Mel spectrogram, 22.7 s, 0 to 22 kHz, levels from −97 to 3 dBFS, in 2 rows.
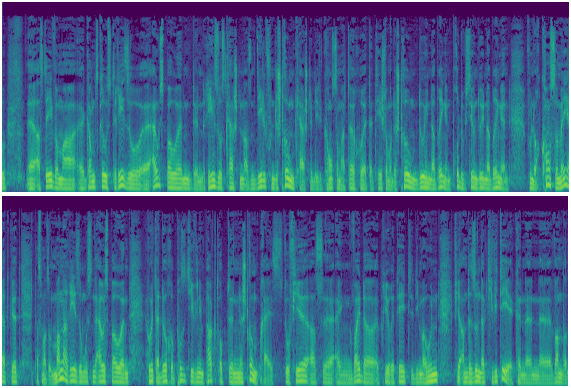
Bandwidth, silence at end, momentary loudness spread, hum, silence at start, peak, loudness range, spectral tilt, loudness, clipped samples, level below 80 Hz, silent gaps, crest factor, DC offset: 16.5 kHz; 0 s; 7 LU; none; 0 s; -4 dBFS; 2 LU; -6 dB/octave; -22 LUFS; under 0.1%; -40 dBFS; none; 16 dB; under 0.1%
